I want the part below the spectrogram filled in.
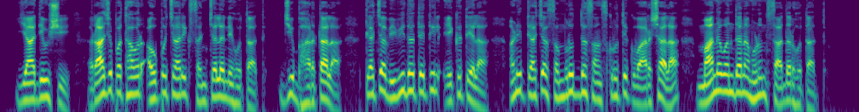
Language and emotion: Marathi, neutral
